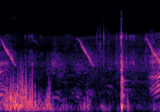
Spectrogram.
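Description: A football kicked off: a dull thump near the start, then a single sharp knock about a second and a half in. A bird's short falling whistle repeats through it.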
